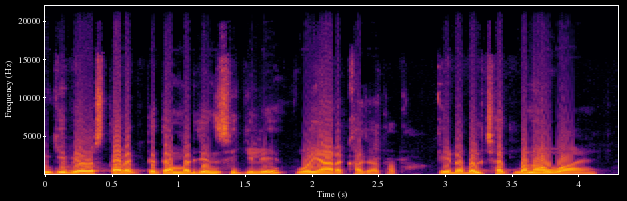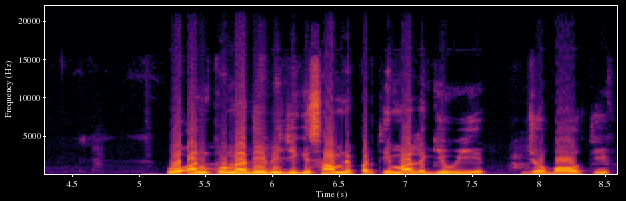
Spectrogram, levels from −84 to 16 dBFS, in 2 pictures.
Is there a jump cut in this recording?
no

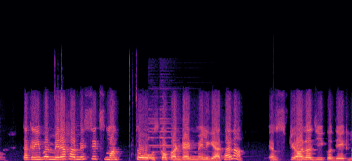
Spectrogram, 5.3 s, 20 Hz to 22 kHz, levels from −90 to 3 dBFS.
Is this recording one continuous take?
no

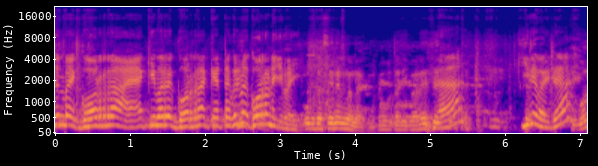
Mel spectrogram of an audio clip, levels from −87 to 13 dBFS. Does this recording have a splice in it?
no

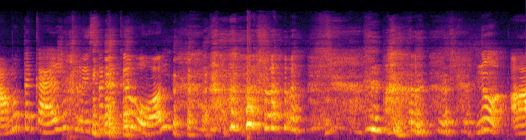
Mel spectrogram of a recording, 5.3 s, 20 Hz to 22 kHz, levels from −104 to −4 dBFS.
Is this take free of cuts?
yes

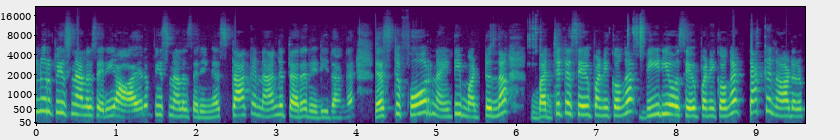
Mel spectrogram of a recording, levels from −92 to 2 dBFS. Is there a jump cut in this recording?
yes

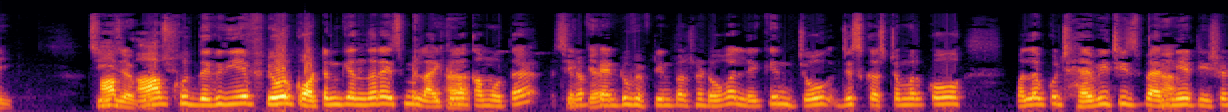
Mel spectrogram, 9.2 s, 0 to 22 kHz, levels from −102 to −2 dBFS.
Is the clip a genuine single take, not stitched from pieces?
yes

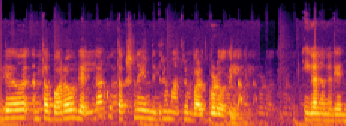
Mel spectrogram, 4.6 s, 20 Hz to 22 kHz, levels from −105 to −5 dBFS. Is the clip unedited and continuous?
no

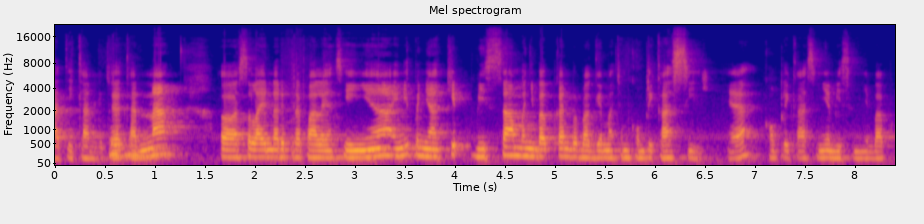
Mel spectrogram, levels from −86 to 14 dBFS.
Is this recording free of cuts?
no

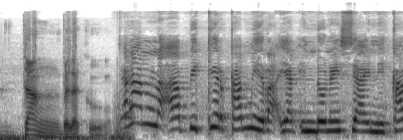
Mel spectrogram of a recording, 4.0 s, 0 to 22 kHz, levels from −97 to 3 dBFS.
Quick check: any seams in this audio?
yes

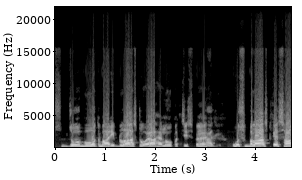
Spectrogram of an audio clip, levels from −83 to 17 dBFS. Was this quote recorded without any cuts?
yes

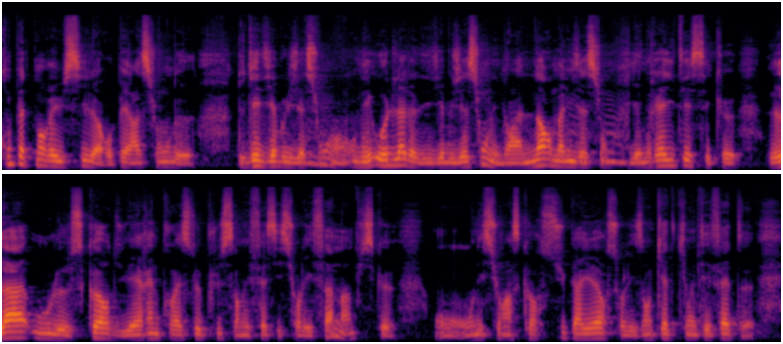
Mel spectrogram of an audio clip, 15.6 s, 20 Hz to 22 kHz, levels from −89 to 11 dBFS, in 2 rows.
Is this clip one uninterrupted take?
no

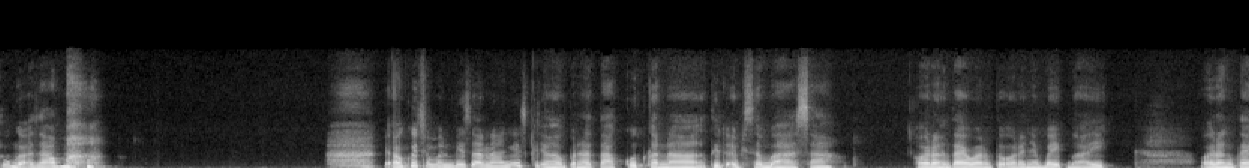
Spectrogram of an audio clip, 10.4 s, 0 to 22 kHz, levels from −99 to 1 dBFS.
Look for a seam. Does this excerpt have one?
yes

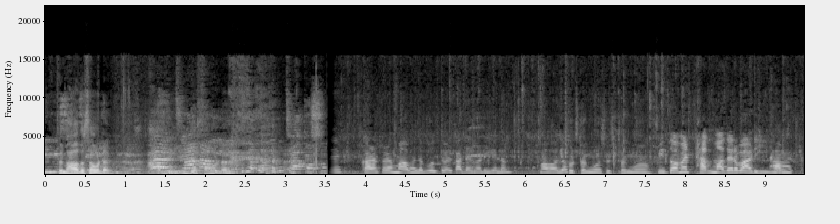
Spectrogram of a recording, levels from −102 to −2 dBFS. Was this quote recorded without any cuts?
no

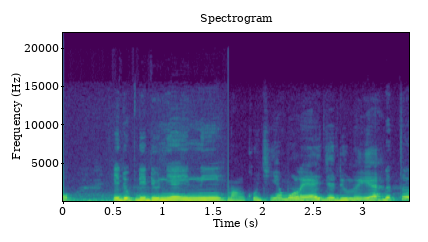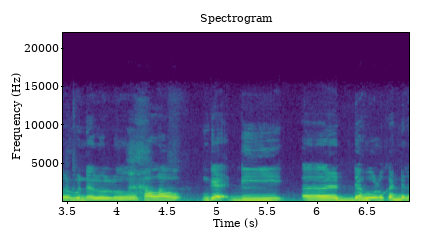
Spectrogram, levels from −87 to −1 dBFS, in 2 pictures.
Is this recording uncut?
no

